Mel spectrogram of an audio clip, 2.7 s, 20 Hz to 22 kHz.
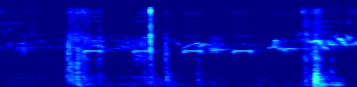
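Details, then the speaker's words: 2022 Toyota Corolla Hybrid door after replacing the door lock actuator: a solid thunk, two short high chirps, then another firm lock clunk as it locks and unlocks; normal door lock actuator operation. "and it also unlocked. Try it again. Lock. Unlocked. And I can hear it actually locking inside of there."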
